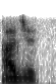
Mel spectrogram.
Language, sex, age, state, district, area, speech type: Nepali, male, 30-45, West Bengal, Kalimpong, rural, conversation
